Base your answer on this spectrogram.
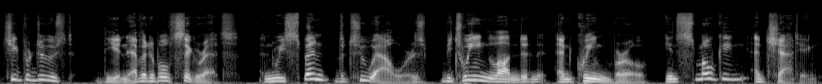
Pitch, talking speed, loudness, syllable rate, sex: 135 Hz, 140 wpm, -19 LUFS, 4.6 syllables/s, male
